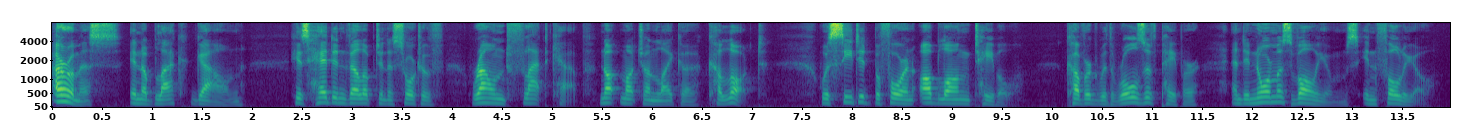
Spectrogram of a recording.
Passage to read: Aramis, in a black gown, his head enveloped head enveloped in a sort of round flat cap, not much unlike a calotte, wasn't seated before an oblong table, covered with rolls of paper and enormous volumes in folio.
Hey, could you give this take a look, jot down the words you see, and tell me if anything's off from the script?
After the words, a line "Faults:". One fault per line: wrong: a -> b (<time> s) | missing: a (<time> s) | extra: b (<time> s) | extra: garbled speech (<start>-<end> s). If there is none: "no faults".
Aramis, in a black gown, his head enveloped in a sort of round flat cap, not much unlike a calotte, was seated before an oblong table, covered with rolls of paper and enormous volumes in folio.
Faults:
missing: head enveloped (3.3 s)
wrong: wasn't -> was (7.7 s)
